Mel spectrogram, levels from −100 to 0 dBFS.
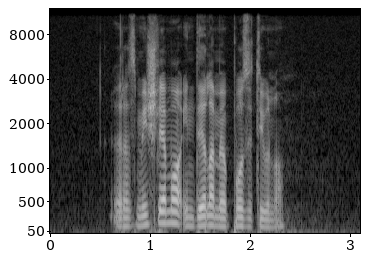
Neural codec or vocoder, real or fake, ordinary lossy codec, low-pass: none; real; none; 10.8 kHz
